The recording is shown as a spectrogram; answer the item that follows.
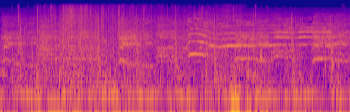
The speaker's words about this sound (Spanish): Atacaron con el rayo la montaña rocosa.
